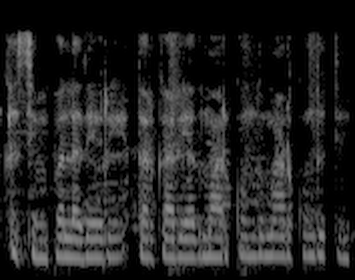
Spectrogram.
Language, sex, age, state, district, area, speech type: Kannada, female, 30-45, Karnataka, Dharwad, rural, spontaneous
